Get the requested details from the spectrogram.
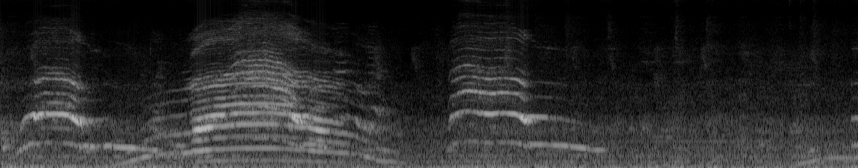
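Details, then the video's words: Cat fight: three drawn-out caterwauling yowls, the middle one loudest and longest, each swelling then sagging in pitch, over a low hum, with a woman's voice heard briefly before. "বিড়ালের ভয়ংকর ঝগড়া"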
